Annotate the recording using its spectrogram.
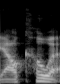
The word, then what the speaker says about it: Alcoa: Yeah, this is actually an animated adaptation of The Stingiest Man in Town, which was an episode of the NBC anthology series, The Alco Hour, or The Alcoa Hour. It's spelled A-L-C-O-A, which was one of these like mid-50s kind of variety show sort of things, right?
